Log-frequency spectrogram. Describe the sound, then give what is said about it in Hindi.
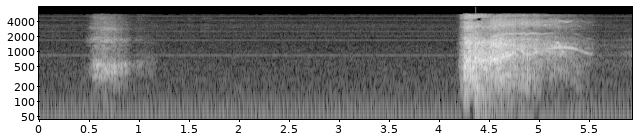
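Forceful, rapid breaths blown out through the mouth during a breathing exercise: a short puff, then a pause, then a longer, louder rushing exhale, all over a steady low electrical hum. “और लंबा सांस लेकर के मुख के द्वारा हम सांस को जल्दी से छोड़ करके पेट को पूरा टाइट करेंगे, पूरा सांस को एक्सहेल करेंगे जल्दी से, और धीरे सांस लेंगे धीरे धीरे। देखिए मैं करके दिखाता हूं”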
